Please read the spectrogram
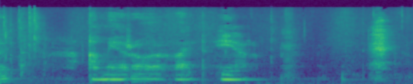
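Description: A woman speaking softly in a whispery voice, in short phrases.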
